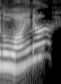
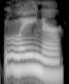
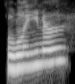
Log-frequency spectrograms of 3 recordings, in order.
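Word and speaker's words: Leiner: And it was directed by Danny Liner. Is that L E I N E R? I I Googled it and it's Laner. Laner.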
